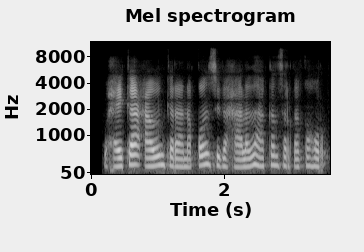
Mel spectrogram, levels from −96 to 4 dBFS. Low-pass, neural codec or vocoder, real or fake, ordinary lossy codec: 9.9 kHz; none; real; none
